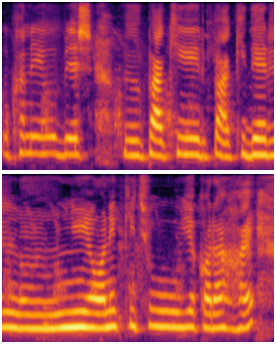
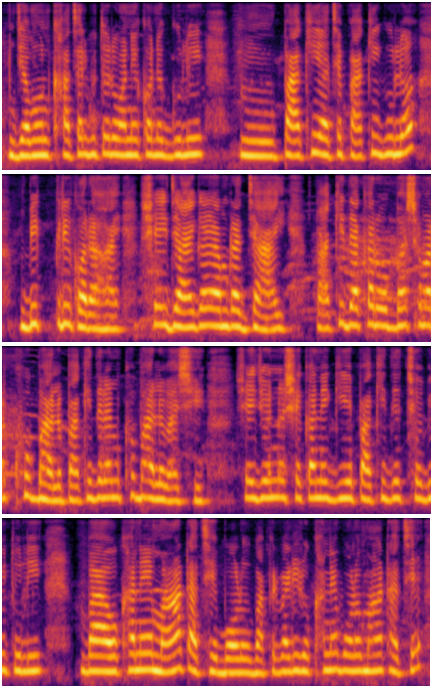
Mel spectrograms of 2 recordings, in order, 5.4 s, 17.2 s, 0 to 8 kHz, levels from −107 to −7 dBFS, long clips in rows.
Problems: none marked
